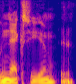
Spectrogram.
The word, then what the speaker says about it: NXIVM: How does anybody pronounce that Nexium? It's kind of in a Haxor. So NXIVM, so it would be Nex, I, instead of the V, a U, Nexium.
